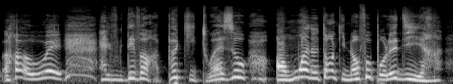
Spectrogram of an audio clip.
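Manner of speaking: high, loud enthusiastic praise; keen, animated Alice; eager. A narrator's reading. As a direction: gush proudly about a favourite pet. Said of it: "répondit avec empressement".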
